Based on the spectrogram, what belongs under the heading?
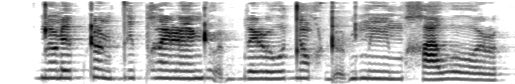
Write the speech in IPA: d̪õɽɪbʈõɖ d̪ibʁẽɭẽɖʱo̰ɖ bɪɭudɽõχ ɖṵɖmĩːm χawoːɭ

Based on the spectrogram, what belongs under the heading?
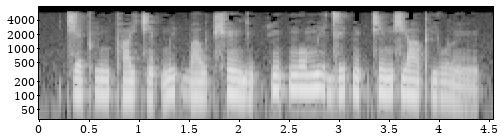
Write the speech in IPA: t͡ɕe˧pʰi˧ŋ pʰa˧jt͡ɕẽ˨p̚mi˦ʔ ba˧w t͡ɕʰẽ˧ɡĩ˨k̚hĩ˦k̚ ŋo˦mi˥˧ d͡zi˦t̚ẽ˦k̚t͡ɕĩ˦mɕja˥˧ pʰju˧ lẽ˨˩

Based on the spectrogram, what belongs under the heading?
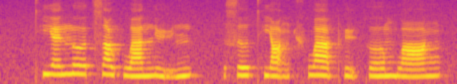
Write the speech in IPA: t̪ʰjɛ˧˥nɤ˧˥t͡sɑ˧ʊ̯ fwa˧˥ny̰˨˩˦n | sɹ̩˧˥t̪ʰjɑ̰˨˩ŋʈ͡ʂʰwä˥˩pʰy̰˨˩ kɤ˧˥mwɑ˧˥ŋ

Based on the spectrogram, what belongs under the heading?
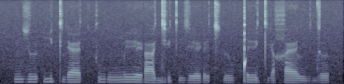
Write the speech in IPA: nzʏ ʔitʲlæ t͡sʼu ŋ͡meɽa dʲetʲnze ɽet͡sʼʏu̯ǃetʲa χæli də

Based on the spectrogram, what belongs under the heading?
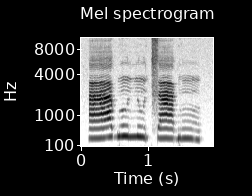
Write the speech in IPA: aː˨˦ ɡʷũ˦nũ˦˨t͡saː˦ ɡũ˦˨

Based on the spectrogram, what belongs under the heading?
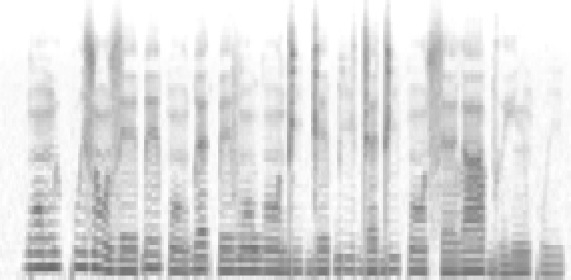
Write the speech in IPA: ɡɔ̃˦mɨ˦kʷi˦zɔ̃˦˨ ze˨ɓe˦ pɔ̃˨ɡ͡bɛ˦k͡pe˧vɔ̃˧ wɔ̃˨di˨ ɡe˧ɓi˦ dɛ˧di˦pɔ̃˧ sɛ˧laː˦bɨ˨ jĩ˧kʷi˨

